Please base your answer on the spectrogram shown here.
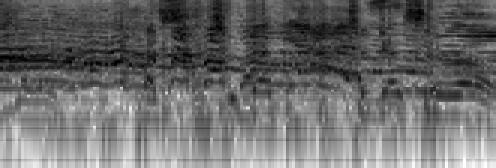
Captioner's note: cheering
